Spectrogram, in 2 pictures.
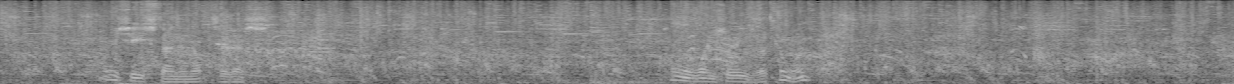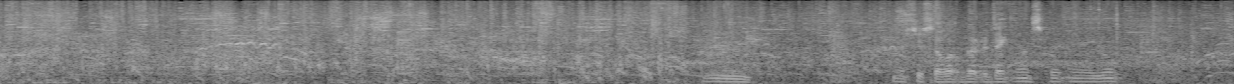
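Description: Soldiers shout battle cries in bursts.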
